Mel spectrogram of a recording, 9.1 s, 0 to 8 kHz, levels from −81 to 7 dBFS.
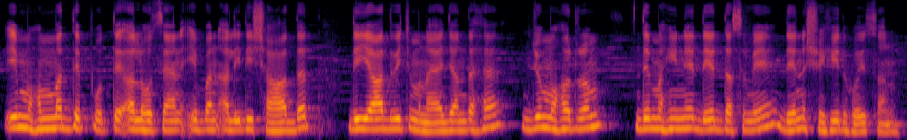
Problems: background sounds at intervals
